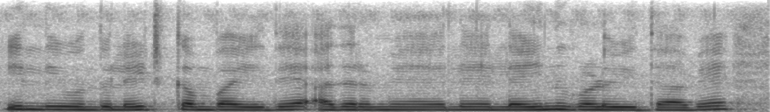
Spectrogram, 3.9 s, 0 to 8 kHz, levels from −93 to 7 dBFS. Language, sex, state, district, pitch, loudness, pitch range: Kannada, female, Karnataka, Bangalore, 200 Hz, -13 LUFS, 195-210 Hz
